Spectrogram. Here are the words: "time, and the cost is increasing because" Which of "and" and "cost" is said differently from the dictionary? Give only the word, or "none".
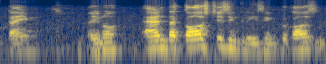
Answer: none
